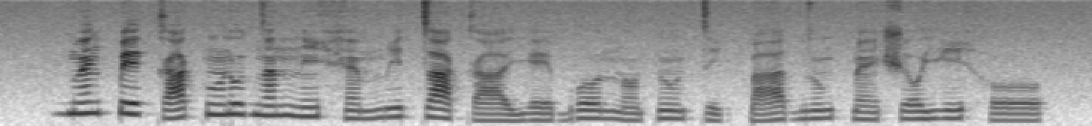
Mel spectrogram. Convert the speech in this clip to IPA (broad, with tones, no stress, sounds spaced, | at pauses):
b ɛ̃˦ k͡p e˦˨ k a˨˦ k ũ˦ ɾ u˦ d ã˦ n ĩ˦ h ɛ̃˧ m i˦ t a˦˨ k a˨ j e˨ b o˧ n ɔ̃˨ t ũ˧ t i˨ k͡p a˨˦ d ũ˦ k͡p ɛ̃˧ ʃ o˦ j i˦ h o˧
